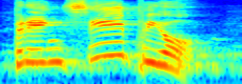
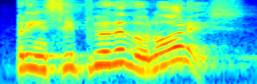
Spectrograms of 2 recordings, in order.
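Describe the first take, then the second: First: "Principio" stretched very slow and loud; "Principio" said slowly, high and loud; drawn-out answer. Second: "Principio de dolores" spaced slowly; "Principio de dolores" drawn out and deliberate; slow emphasis. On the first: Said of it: "Esto será, ¿qué?". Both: Shown as a demonstration.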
